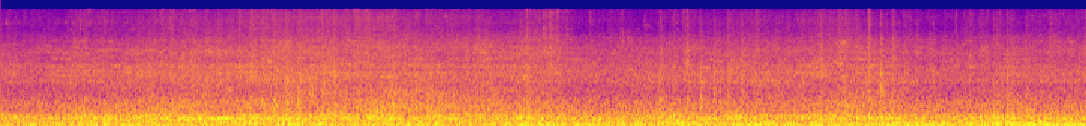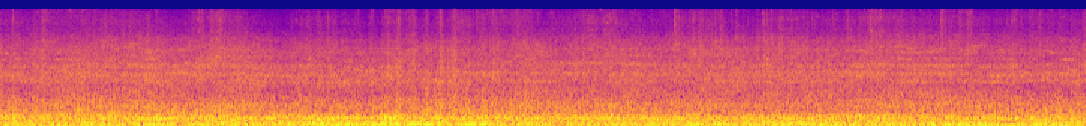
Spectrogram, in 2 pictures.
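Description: Double-stack container train's loaded well cars rolling steadily past at close range: a continuous loud rumble of steel wheels on the rails, with scattered clicks from the wheels passing over rail joints.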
